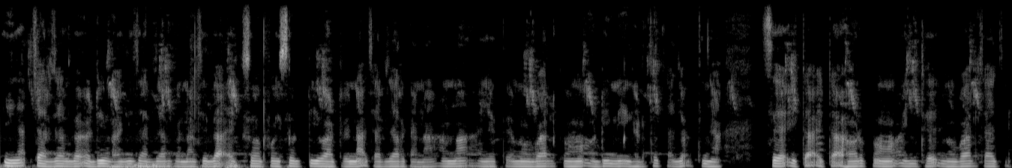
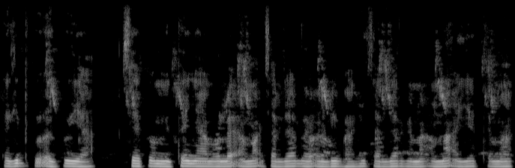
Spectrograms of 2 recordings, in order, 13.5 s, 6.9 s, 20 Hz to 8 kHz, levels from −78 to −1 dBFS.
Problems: constant background noise, low volume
